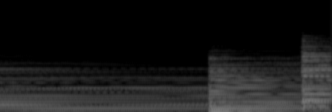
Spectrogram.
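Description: Slow background piano music: a held chord fades away, and a new chord is struck near the end.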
